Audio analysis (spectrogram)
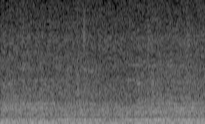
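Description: Calm honey bees buzzing at an open hive during a frame-by-frame inspection, a steady close droning hum with no break and no voices.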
